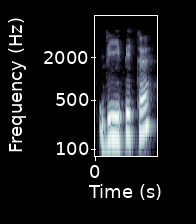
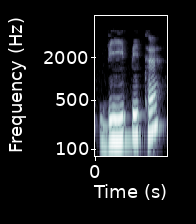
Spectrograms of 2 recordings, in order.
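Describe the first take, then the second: No difference in how they are said.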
